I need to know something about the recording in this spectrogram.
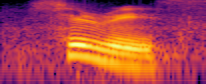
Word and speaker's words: series: say Syria serious series series yes repeat again series perfect I see so pronunciation here series series Okay C Reese series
